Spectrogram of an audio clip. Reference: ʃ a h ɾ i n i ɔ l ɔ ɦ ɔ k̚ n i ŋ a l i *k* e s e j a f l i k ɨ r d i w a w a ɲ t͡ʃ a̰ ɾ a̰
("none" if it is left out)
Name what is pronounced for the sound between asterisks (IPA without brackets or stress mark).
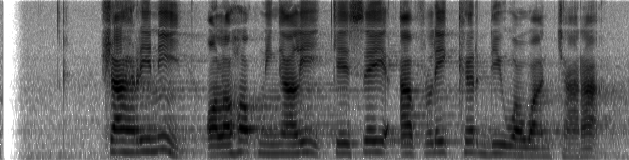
k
